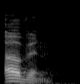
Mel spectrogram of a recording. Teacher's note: people all over the world mixing up oven o v en it's spelled with an O but it's pronounced with an uh a short u uh sound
